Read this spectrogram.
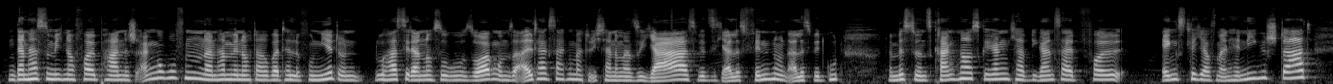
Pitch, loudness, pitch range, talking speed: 220 Hz, -19 LUFS, 200-235 Hz, 270 wpm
